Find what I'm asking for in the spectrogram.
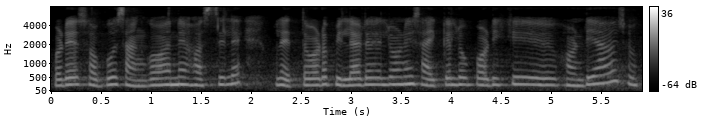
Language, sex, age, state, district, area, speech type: Odia, female, 30-45, Odisha, Dhenkanal, rural, spontaneous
